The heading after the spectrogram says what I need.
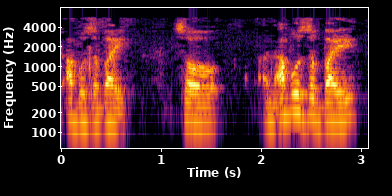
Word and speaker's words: Abu Dhabi: Dhabi and you know you guys don't pronounce it the way they pronounce it because you know you don't speak Arabic so they don't call it Abu Dhabi they call it oppose away so an opposed to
